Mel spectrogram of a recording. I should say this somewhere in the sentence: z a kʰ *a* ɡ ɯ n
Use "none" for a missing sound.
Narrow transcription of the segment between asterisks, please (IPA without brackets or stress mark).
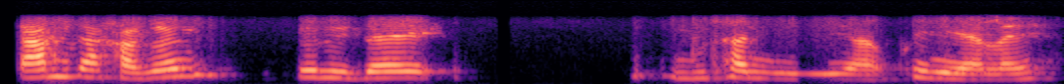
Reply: a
